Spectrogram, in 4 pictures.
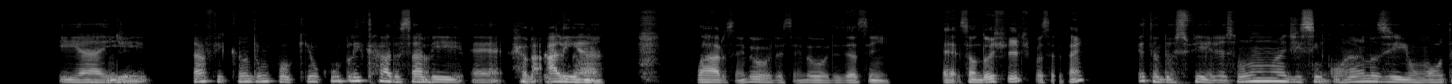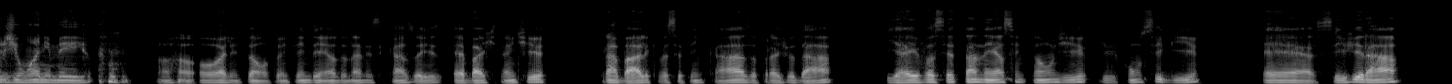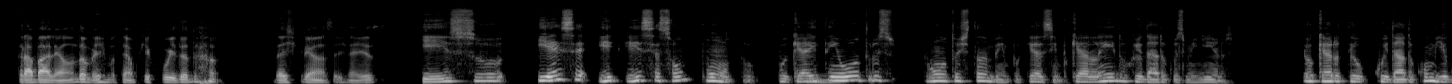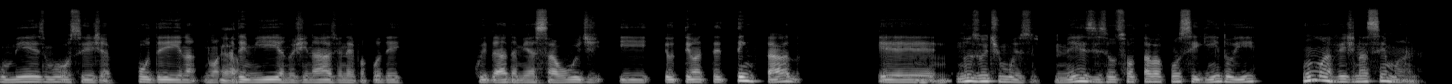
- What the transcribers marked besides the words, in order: chuckle; sniff; chuckle; chuckle
- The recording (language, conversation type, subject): Portuguese, advice, Como posso estabelecer limites entre o trabalho e a vida pessoal?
